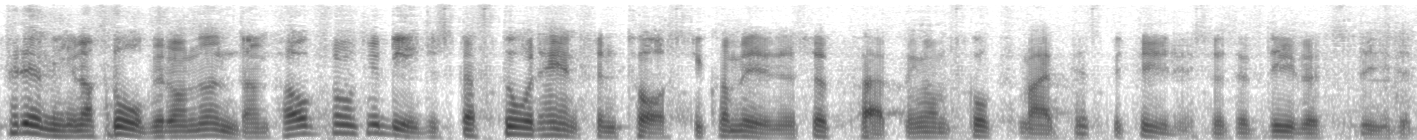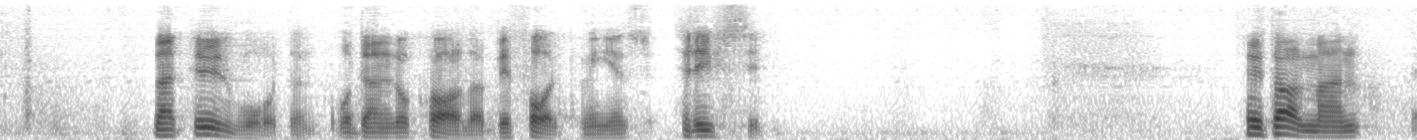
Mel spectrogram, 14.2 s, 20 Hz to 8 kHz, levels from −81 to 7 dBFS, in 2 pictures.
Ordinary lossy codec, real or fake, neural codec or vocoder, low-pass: none; fake; codec, 16 kHz, 1.1 kbps, Voila-Tokenizer; 7.2 kHz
